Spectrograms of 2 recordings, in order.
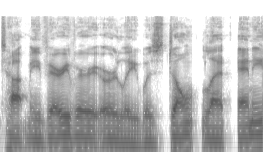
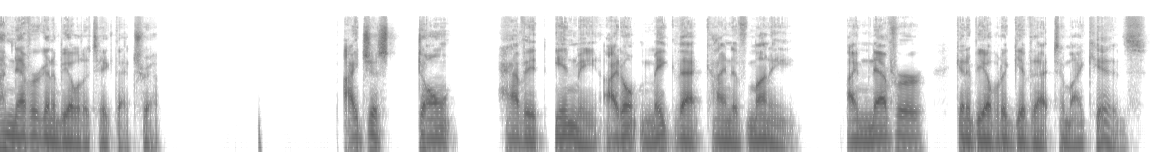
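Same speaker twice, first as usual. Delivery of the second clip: put-on sad voice, quieter; 4 dB quieter than usual. Retelling what a friend said when he called: imitating Joe's sad voice. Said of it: "you could hear the sadness in his voice".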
